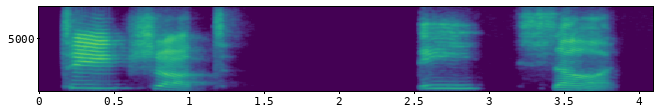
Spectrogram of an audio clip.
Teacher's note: sờ cong lưỡi chứ không phải là chờ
